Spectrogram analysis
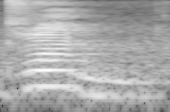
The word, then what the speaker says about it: dreamt: Yesterday I dreamt. See my pronunciation? Dreamt. You can see ED sometimes. Dream ED. Not so common. We commonly or normally put a T there.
